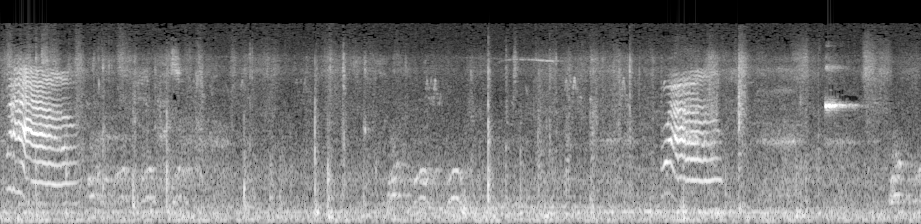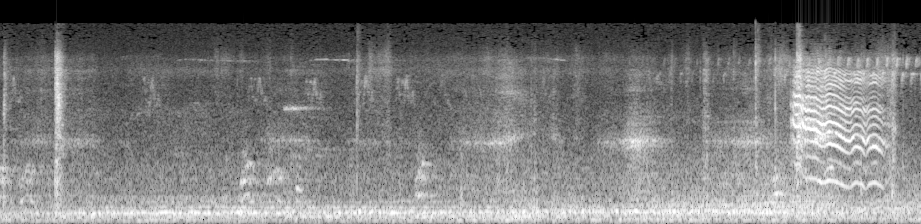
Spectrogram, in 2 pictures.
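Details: Gato the pet cat, exploring the yard and house, repeats several short, quavering meows spaced seconds apart, the last one louder and longer, with a person talking quietly in between and steady low background hum.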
